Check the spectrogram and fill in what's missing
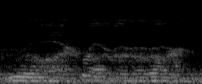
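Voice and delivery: soft, low dinosaur rumble; quiet roaring. Acted. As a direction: roar low under your breath. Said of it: "gonna be lots of roaring".

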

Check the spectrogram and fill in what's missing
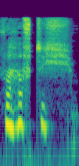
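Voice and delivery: a thoughtful aside to oneself; nachdenklich. A narrator's reading. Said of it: "sagte Lord Peter nachdenklich zu sich selbst". (nachdenklich zu sich selbst)

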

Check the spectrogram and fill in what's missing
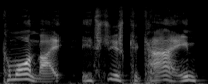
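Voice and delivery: coaxing Australian, building to a loud high finish; Australian accent. Acted. Bandmate coaxing hesitant [name], mock Australian accent. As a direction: press him in mock Australian. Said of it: "or, like, Australian, like the Bee Gees".

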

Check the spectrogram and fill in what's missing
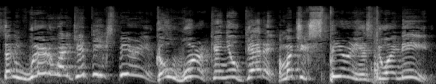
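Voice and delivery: high exasperated shouting; frustrated shout. Acted. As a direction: yell it in disbelief. Frustrated job seeker argues.

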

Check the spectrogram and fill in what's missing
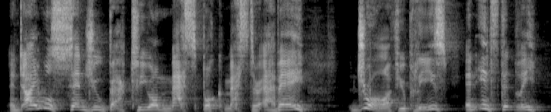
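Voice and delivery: high-pitched, heated challenge; quarrelsome young Gascon. A narrator's reading. D'Artagnan daring Aramis to draw, quarrelsome. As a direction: demand a duel, pitched well up.

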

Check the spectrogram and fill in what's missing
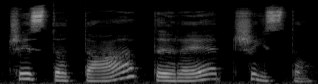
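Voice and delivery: words drawn out one by one; slow dictation. Shown as a demonstration. Teacher dictating word pairs to pupils, slowly. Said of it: "teacher dictates words slowly".

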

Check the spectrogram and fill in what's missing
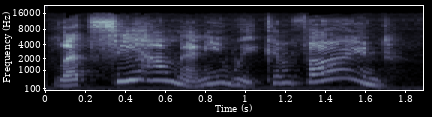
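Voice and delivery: usual speaking voice

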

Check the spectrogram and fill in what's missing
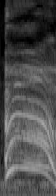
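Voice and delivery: a sudden high cry of surprise; yelp, caught off guard; startled yelp. Real, not acted. Startled by the game, a high yelp.

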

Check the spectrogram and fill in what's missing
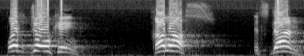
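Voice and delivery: loud, high scornful shout; angry retort. Retold or imitated. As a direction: shout him down, it's over. Family rejects husband's excuse.

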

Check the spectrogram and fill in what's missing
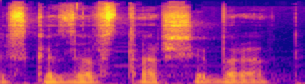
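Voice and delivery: plain reading voice

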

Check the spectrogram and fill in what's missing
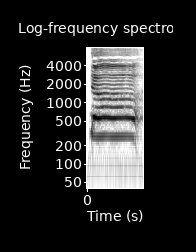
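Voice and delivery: high, held cry of revelation; eureka moment. Acted. Telling viewers about the eureka moment, acting out high-pitched awe. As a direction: draw it out high like a sudden revelation. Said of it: "was like a eureka moment".

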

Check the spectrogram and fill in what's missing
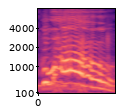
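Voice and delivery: very loud, high shout of surprise; startled whoa. A narrator's reading. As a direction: jump back startled. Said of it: "Hoppy said".

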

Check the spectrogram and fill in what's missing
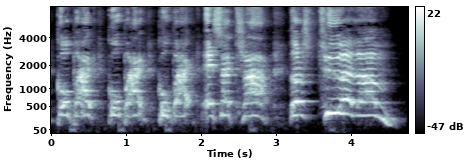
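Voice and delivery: high, loud terrified warning; panicked shout. Retold or imitated. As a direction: scream the warning while fleeing. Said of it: "he says to them".

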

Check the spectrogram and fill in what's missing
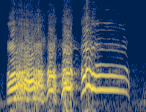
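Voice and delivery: high, loud shrieking laugh; piercing burst of frightened laughter; panicked laugh-scream. Real, not acted. Sees a trench ahead.

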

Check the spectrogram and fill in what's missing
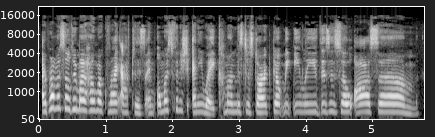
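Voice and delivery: put-on high, loud eager kid; excited pleading. A narrator's reading. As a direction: plead excitedly to be allowed to stay. Peter pleading excitedly to stay.

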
